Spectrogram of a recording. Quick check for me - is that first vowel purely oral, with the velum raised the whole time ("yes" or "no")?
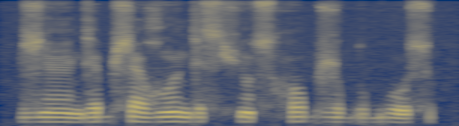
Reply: no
